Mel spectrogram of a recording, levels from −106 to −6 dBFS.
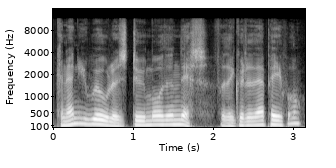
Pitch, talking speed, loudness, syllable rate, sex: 130 Hz, 245 wpm, -15 LUFS, 5.3 syllables/s, male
